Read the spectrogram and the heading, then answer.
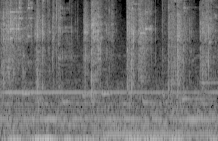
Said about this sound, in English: Broken glass.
